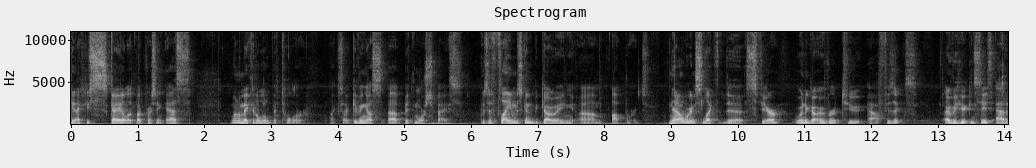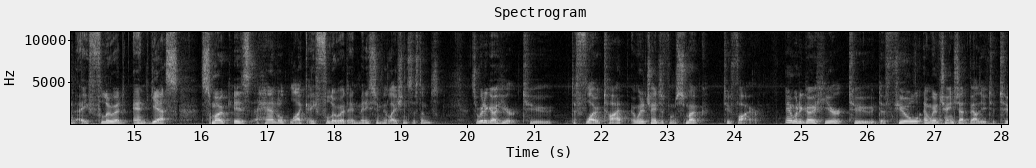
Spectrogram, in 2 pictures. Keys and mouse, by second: 0.7 g, 0.9 z, 4.1 middle click, 4.8 s, 5.0 z, 6.1-7.1 typing, 9.7 click, 22.6-23.8 drag, 26.0-28.1 drag.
